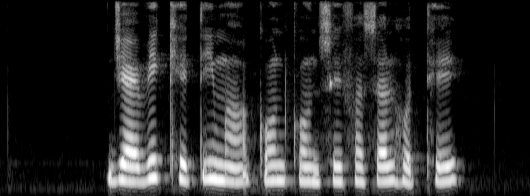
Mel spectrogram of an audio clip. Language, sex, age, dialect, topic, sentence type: Chhattisgarhi, female, 31-35, Western/Budati/Khatahi, agriculture, question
